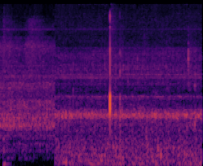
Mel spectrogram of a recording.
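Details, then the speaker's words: Charity-shop electric kettle being tested: rushing roar builds and holds at full rolling boil with one sharp tick, then clicks off; heats properly and tests electrically safe. "And that's boiling nicely there. It should click off in a minute."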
